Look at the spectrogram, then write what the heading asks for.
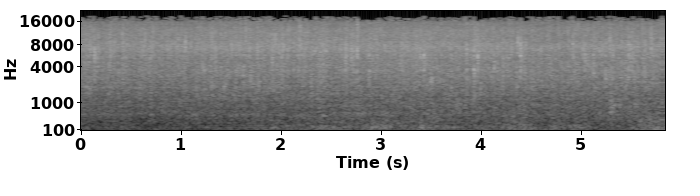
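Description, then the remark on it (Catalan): Heavy rain pours steadily, a dense, even hiss with no pauses, while a low thunder rumble rolls underneath. No voices are heard. “No, el tro és la veu del porc sagrat.”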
